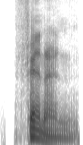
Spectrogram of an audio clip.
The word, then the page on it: finnan: American English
